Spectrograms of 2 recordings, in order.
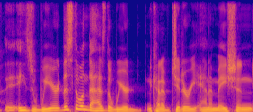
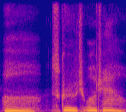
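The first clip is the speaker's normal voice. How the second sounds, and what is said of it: Nicolas Cage impression, British accent. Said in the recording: “Can I hear quiet Nicolas Cage do a British accent? ... That's about the effort.”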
